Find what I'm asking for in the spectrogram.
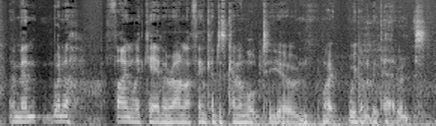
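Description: Someone with a Yorkshire accent talks at a fairly quick pace with very even loudness. Audible room echo and noticeable background noise fill the recording. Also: man. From Yorkshire, northern England. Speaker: podcast host, new father. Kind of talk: casual chat. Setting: home, baby napping in the room.

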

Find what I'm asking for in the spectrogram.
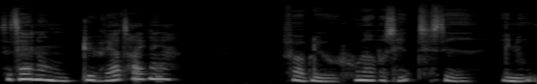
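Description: A gentle, calm tone at a very slow pace, broken by long, frequent pauses. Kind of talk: guided meditation. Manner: slow, calm and soothing, with long pauses; soft-spoken, gentle and unhurried.

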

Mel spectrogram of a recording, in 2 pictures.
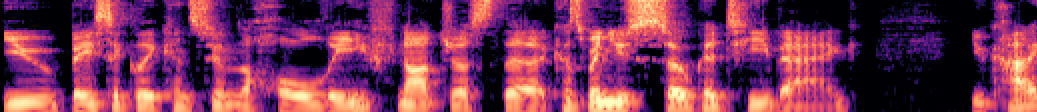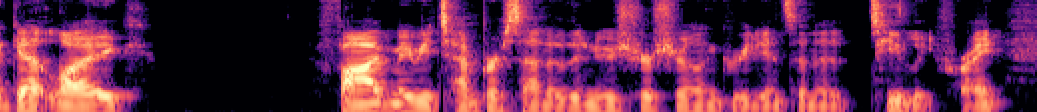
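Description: A man with a Canadian accent, fairly low pitch, bright, sharp tone, ordinary pitch variation and moderate pace, in a very clean recording with a silent background. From Canada, Toronto area. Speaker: marketing consultant and professor. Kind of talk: casual interview.

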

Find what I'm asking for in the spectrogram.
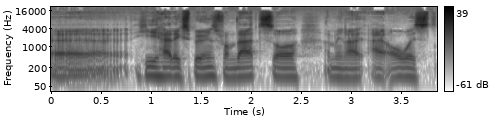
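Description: With a Swedish accent, the speaker has a dark, mellow tone, fairly even intonation and a fairly slow pace. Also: man. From northern Sweden. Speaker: professional footballer. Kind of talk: interview. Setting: stadium.

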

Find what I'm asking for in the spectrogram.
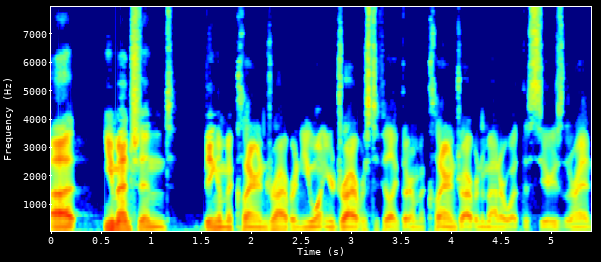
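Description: In a Midwestern US accent, a man with a very deep, low pitch talks at a very fast pace with fairly even intonation and big swings in loudness, in a dry, close sound with no echo on a very clean recording with a silent background. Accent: US Midwest. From Indianapolis, US Midwest. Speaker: podcast host. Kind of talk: interview.

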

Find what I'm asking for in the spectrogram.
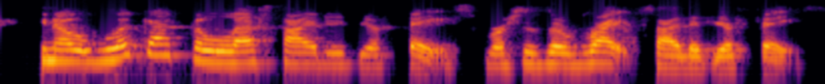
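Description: A woman with an unremarkable speaking voice talks at a fairly quick pace, her pitch fairly low. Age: 40s. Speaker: fitness and wellness coach. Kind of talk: casual chat.

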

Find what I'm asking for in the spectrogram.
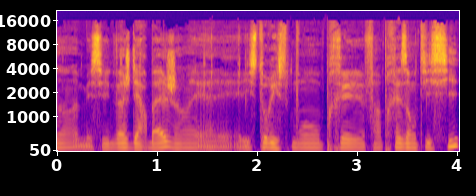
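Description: A man speaks at a medium pitch. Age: 30s. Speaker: dairy farmer. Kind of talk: casual interview. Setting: on the farm. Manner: hesitant, many fillers.

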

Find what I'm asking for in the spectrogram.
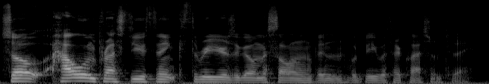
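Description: A man talks in a plain, everyday voice at a medium pitch and a moderate pace. His intonation is lively, and his loudness swings widely. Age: 30s. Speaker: podcast host. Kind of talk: interview.

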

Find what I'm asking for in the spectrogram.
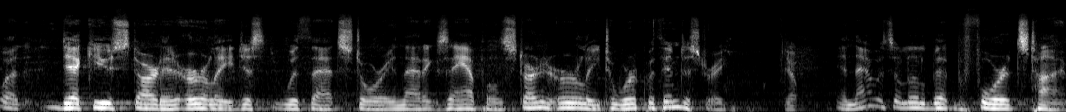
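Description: Here is a man with an ordinary speaking voice, pitched fairly high. He moves at a fairly quick pace with ordinary pitch variation. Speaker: venture capital investor, interviewer. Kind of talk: interview on stage, questioning an honoree. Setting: award ceremony with audience.

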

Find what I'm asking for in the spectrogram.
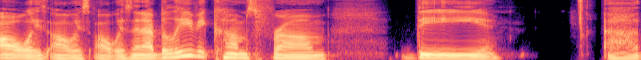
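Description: A woman speaks with a Southern US accent. Her pitch is very deep and low, and her pace is fairly slow. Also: very clean recording, silent background. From Mississippi. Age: 40s. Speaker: podcast host, boudoir photographer. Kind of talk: casual monologue. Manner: rambling.

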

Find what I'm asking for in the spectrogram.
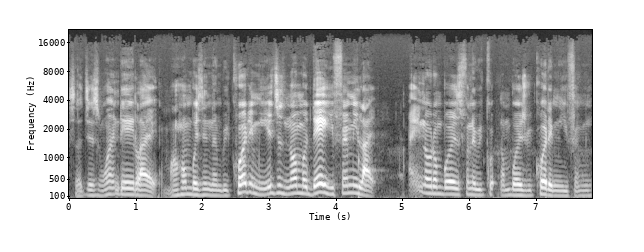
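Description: The speech moves at a fairly quick pace with ordinary pitch variation. Room echo is audible. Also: man, fairly high pitch for a man. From Miami, Florida (Haitian family). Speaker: comedian. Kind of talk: casual interview.

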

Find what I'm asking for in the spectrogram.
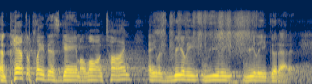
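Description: A man's normal speaking voice at a medium pitch, with ordinary pitch variation and a fairly slow pace. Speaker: priest. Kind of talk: funeral homily, a personal eulogy woven with gospel reflection. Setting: church. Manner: warm, reminiscent storytelling with fond laughter; heartfelt, tender and reverent, building to a prayerful close.

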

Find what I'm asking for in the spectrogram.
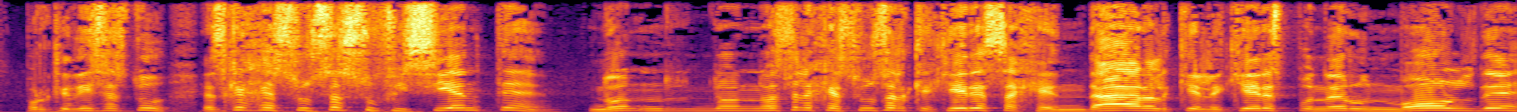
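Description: Barely stopping for breath, a man speaks fairly slowly in a high voice with ordinary pitch variation. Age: 50s. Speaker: podcast host. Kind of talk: casual chat.

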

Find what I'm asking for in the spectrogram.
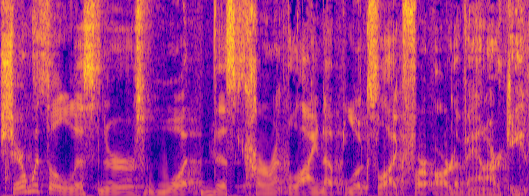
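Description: A man with a normal speaking voice and a fairly low pitch talks at a fairly slow pace, with very even loudness, ordinary pitch variation and hardly any pauses. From Texas. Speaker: podcast host. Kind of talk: casual interview.

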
